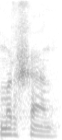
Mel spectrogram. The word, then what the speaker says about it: Маршенов: черкесском языке звучит, например, тот же Маршан, он пишется Маршенов, но на черкесском звучит как Маршан.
